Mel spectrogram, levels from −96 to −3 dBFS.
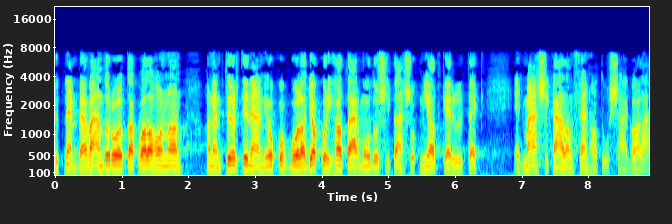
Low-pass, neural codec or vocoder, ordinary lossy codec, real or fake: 7.2 kHz; none; none; real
